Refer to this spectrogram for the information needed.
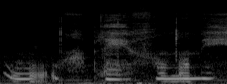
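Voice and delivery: normal talking voice

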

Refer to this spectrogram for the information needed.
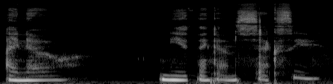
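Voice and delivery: slow whisper close to the ear; right in ear. Acted. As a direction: lean in and whisper it. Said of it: "I'm gonna whisper in your ear".

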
